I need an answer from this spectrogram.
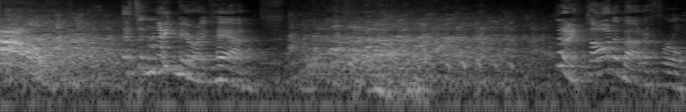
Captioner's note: audience laughing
